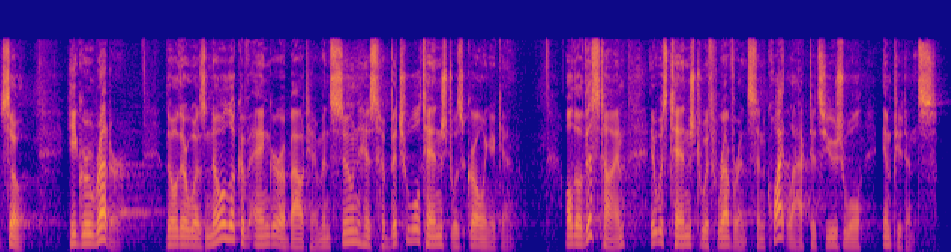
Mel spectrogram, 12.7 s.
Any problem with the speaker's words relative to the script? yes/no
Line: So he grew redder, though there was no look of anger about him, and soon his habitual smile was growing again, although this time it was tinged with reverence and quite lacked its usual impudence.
yes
